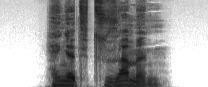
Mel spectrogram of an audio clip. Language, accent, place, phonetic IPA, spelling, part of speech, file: German, Germany, Berlin, [ˌhɛŋət t͡suˈzamən], hänget zusammen, verb, De-hänget zusammen.ogg
- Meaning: second-person plural subjunctive I of zusammenhängen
